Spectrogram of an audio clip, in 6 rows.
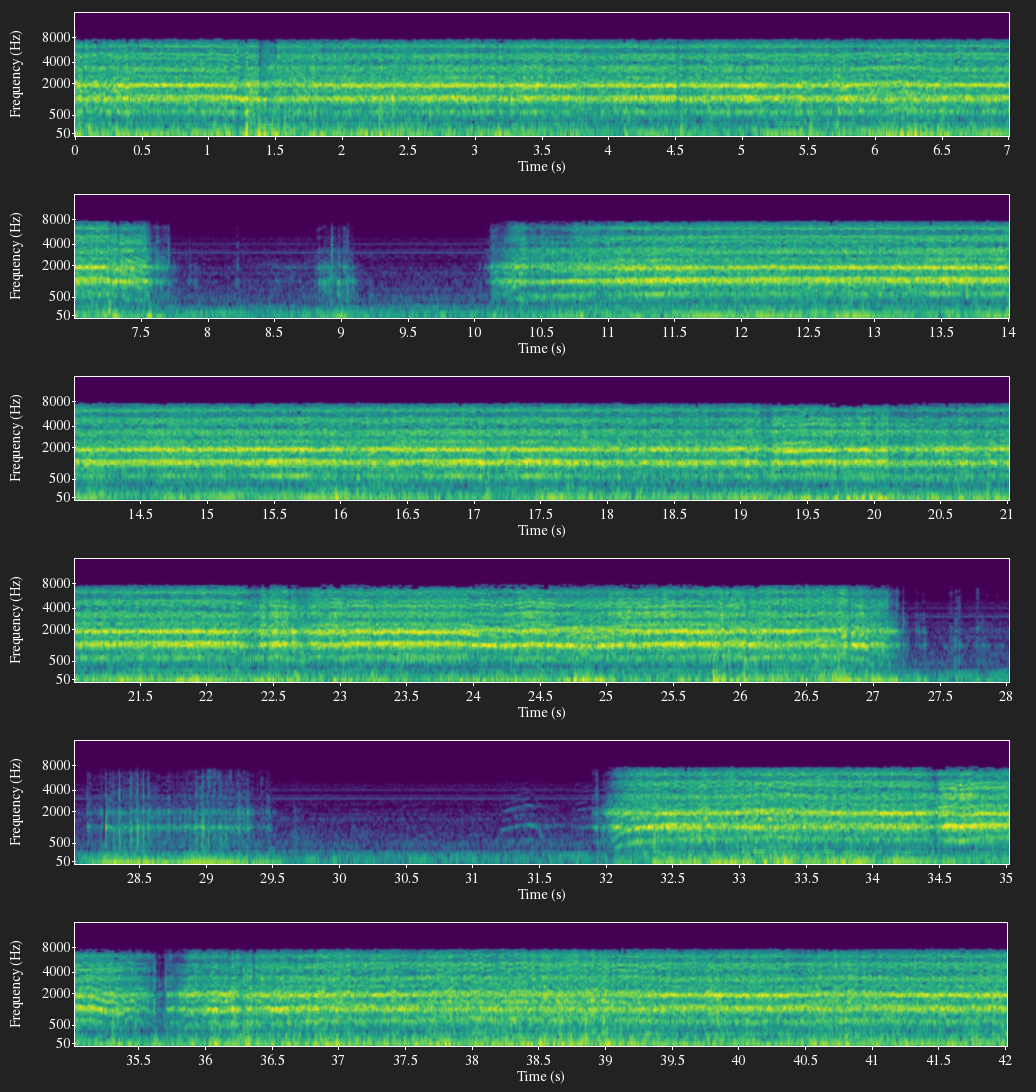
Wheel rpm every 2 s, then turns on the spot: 160, 160, 160, 110, 0, 130, 160, 160, 160, 160, 160, 160, 160, 70, 20, 10, 140, 110, 150, 160, 160.
26-30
